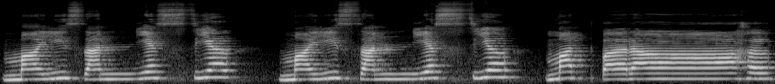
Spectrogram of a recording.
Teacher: రా దీర్ఘం విసర్గ ఉచ్చరణ రాహ హ అని పలకాలన్నమాట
